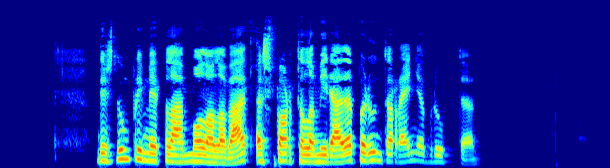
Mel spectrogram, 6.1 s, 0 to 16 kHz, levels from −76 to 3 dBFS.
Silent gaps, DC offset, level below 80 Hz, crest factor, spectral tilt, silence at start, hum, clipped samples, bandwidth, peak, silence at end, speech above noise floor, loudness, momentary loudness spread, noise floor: none; under 0.1%; -68 dBFS; 18 dB; -5.5 dB/octave; 0.95 s; none; under 0.1%; 10.5 kHz; 0 dBFS; 1.35 s; 70 dB; -17 LUFS; 16 LU; -87 dBFS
